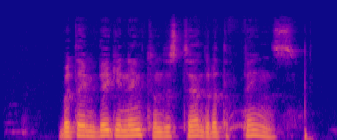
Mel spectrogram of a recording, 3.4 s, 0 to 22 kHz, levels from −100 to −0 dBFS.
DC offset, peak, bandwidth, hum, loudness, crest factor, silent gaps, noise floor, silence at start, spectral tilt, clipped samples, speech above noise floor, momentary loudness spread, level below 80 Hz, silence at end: under 0.1%; -18 dBFS; 11 kHz; none; -33 LUFS; 16 dB; none; -71 dBFS; 0.6 s; -8 dB/octave; under 0.1%; 39 dB; 13 LU; -68 dBFS; 0.3 s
